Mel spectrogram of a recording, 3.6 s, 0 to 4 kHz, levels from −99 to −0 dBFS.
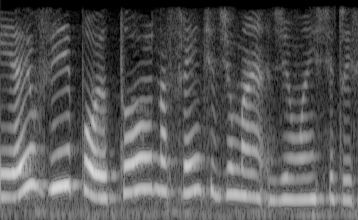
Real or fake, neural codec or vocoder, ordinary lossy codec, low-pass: real; none; AAC, 24 kbps; 3.6 kHz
